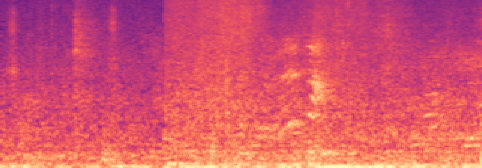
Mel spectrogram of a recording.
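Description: Quiet room noise with a steady low hum and faint distant voices; a soft hiss rises about a second and a half in.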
